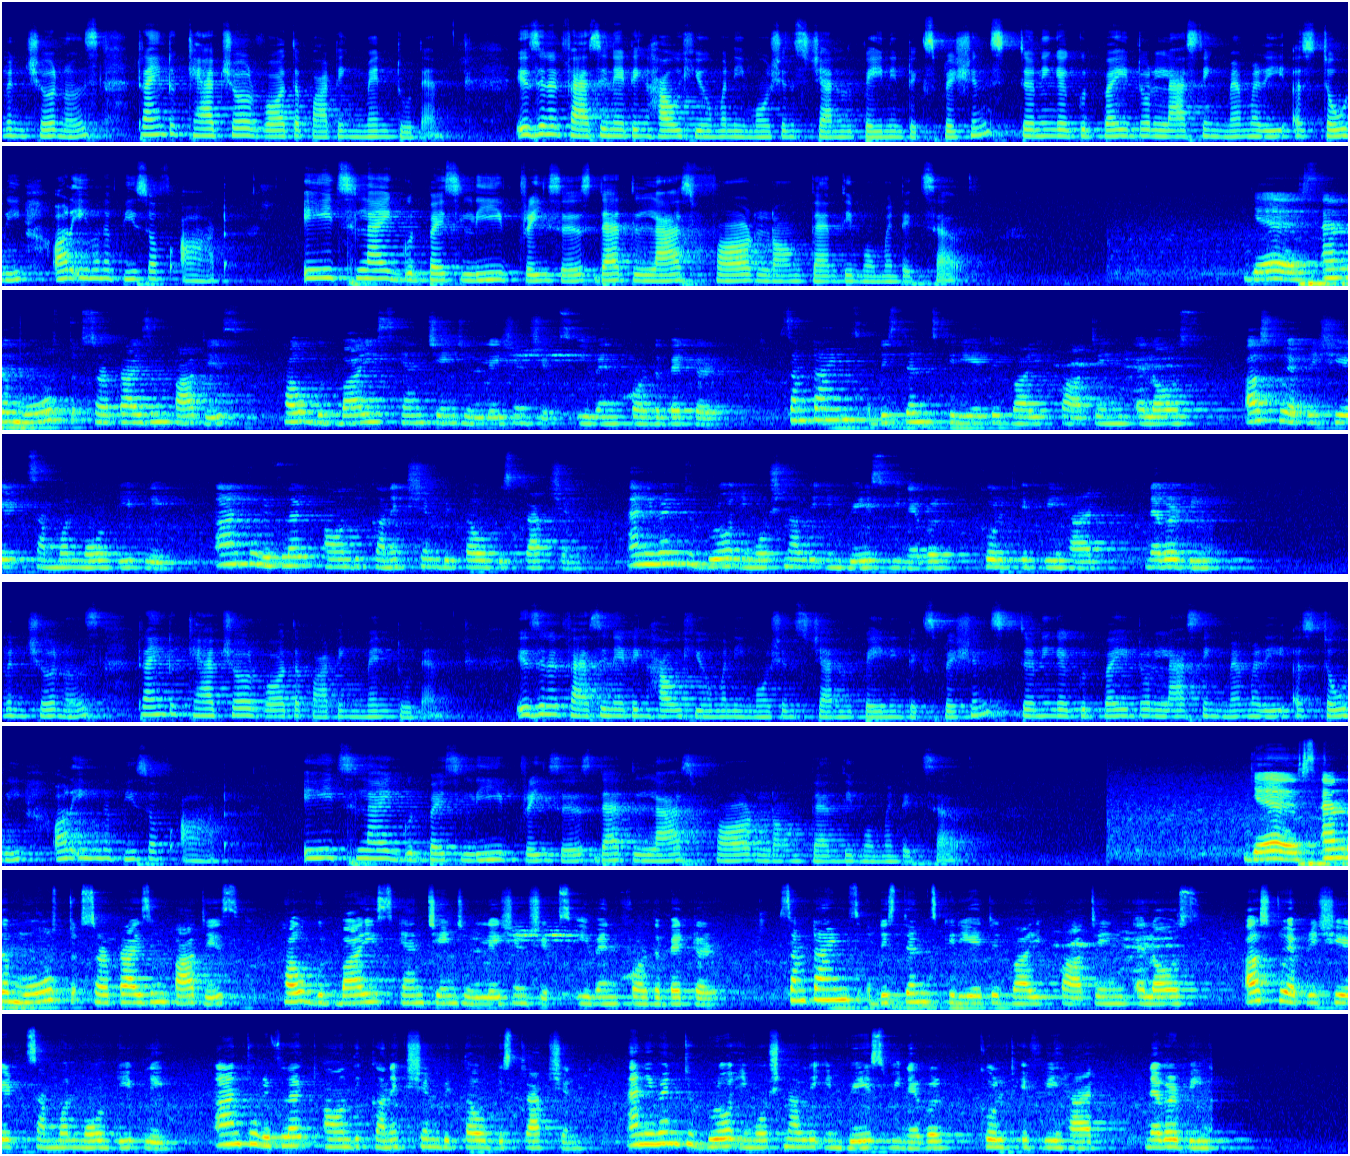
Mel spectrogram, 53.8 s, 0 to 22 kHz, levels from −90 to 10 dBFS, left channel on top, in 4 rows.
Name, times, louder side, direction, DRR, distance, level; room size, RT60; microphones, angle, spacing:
voice 1, 0.0-4.7 5.1-15.6 16.5-23.0, left 4 dB, 30° left, 12 dB, 0.3 m, -40 dB
voice 2, 25.9-29.5 29.7-34.1 34.7-38.8 39.3-42.1 42.5-46.2 46.6-49.9 50.2-51.4 51.8-52.5, right 7 dB, 80° right, 17 dB, 0.3 m, -31 dB
7.7 x 6.3 x 8.0 m, 1.4 s
head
